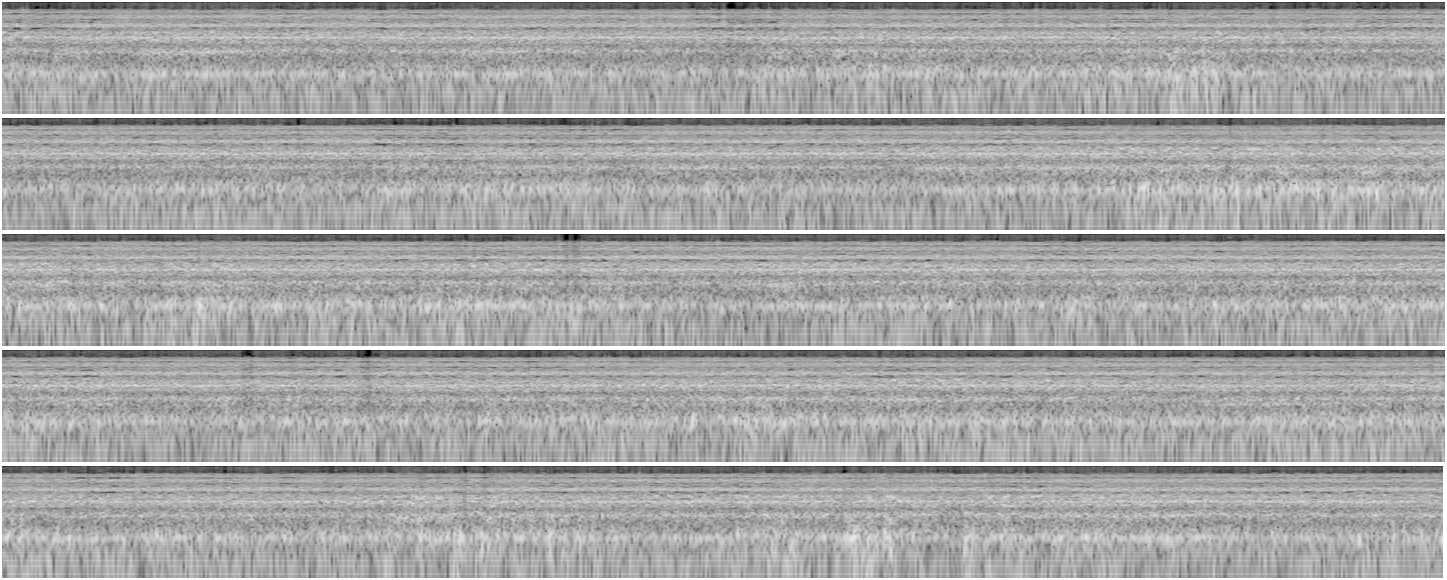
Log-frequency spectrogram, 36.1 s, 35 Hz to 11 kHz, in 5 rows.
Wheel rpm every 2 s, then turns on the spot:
220, 230, 230, 230, 230, 230, 220, 230, 230, 230, 240, 230, 230, 230, 230, 230, 220, 220.
none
